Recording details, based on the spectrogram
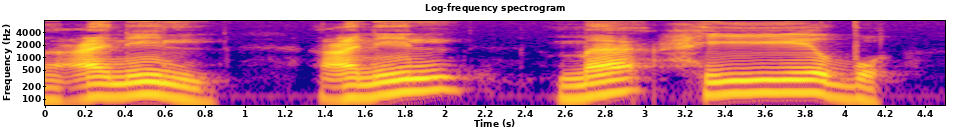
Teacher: Alif drops, goes straight into the lam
